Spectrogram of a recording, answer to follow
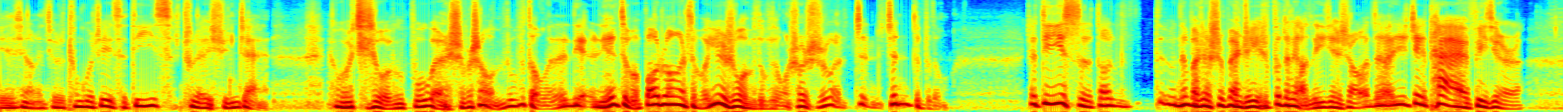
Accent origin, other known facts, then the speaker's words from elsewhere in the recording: Jiangxi, China; now in Lhasa, China; 只有那个春节的时候又回到我的老家江西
